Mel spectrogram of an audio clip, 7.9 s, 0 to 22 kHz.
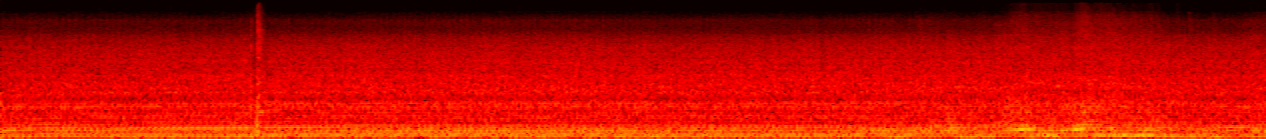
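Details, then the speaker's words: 1971 Plymouth Satellite with a 318 V8 and a newly fitted shelf Thermoquad carburetor: steady idle with quick, clean throttle blips that rise and fall promptly without stumbling. The accelerator pump works; normal, snappy free revving. "Thermoquad sounds pretty good. The accelerator pump works, which is always a plus. Snappy."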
